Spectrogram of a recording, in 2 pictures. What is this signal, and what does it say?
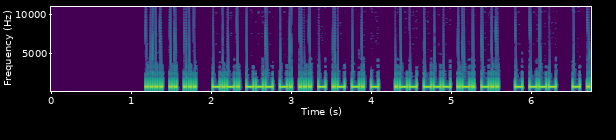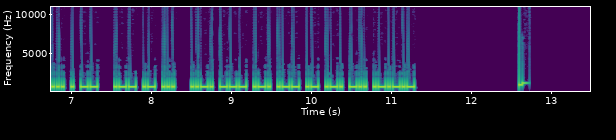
Morse code, heard as a keyed tone, about 40 wpm, 700 Hz. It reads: HIS CONSTANT WORD TO THEM WAS FORWARD.
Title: Sentences from Top 1500 Words 40wpm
